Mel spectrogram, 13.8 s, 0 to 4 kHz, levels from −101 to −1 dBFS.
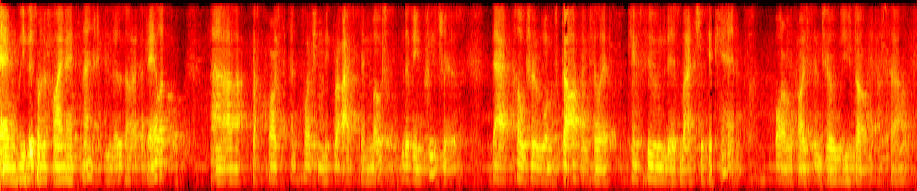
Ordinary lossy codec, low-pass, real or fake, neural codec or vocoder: AAC, 24 kbps; 3.6 kHz; fake; codec, 16 kHz in and 24 kHz out, 0.6 kbps, FireRedTTS-2 codec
